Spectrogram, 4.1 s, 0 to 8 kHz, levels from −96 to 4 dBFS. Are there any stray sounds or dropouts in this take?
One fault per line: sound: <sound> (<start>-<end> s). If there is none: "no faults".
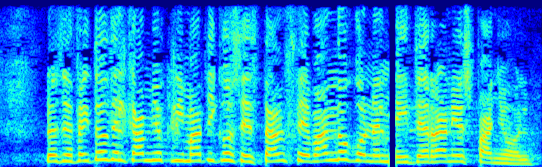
sound: dropout (2.9-3.0 s)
